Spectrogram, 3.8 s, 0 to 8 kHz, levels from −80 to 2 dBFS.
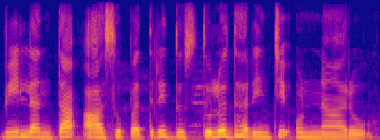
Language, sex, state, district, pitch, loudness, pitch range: Telugu, female, Telangana, Hyderabad, 235 Hz, -16 LUFS, 220-250 Hz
